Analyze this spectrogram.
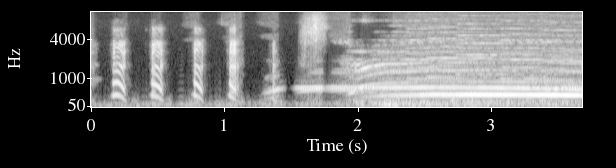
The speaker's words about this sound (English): There's wolves around us and ravens overhead.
